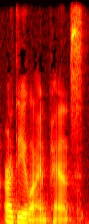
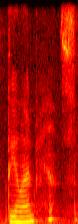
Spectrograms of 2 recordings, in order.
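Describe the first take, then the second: First: Said in the usual way. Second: Hushed reverent whisper of the name. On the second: Shown as a demonstration. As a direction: breathe the name like a secret. Whispered repeat of product name.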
